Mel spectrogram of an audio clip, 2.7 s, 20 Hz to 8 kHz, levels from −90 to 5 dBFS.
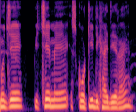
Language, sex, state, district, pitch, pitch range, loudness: Hindi, male, Arunachal Pradesh, Longding, 175 Hz, 160-180 Hz, -15 LUFS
